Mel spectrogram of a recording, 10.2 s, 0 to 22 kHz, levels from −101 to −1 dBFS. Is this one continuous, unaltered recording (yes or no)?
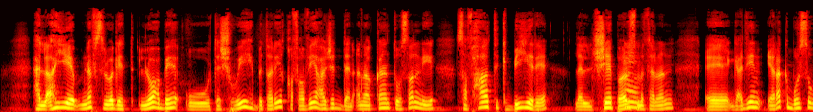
no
